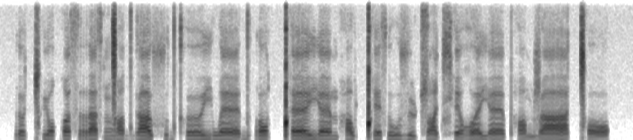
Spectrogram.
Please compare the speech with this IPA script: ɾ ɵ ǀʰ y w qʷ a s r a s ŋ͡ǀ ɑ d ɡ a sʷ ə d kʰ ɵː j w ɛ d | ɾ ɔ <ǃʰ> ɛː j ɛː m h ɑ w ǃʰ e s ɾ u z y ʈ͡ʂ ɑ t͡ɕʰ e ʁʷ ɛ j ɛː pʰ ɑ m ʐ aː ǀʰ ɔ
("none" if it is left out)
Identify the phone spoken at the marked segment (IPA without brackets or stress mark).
ǃʰ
